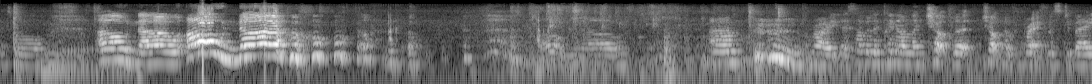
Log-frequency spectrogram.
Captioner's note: laughs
